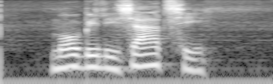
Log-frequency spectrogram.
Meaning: mobilisation (UK), mobilization (US)
- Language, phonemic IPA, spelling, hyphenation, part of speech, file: Dutch, /ˌmoː.bi.liˈzaː.(t)si/, mobilisatie, mo‧bi‧li‧sa‧tie, noun, Nl-mobilisatie.ogg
